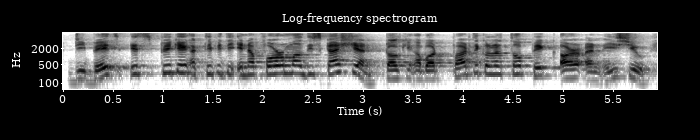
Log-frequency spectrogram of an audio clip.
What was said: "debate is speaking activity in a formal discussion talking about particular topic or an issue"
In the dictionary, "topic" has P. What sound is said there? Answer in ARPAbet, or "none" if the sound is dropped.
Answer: P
